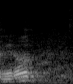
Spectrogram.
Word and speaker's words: Beraud: Y le decía yo a Selmita, que a Selma Beraud, se escribe Beraud, se pronuncia Beraud, que conocí el lugar donde se desarrolla una de las obras muy importantes del teatro.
